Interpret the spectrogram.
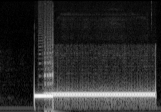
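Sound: telephone dial tone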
